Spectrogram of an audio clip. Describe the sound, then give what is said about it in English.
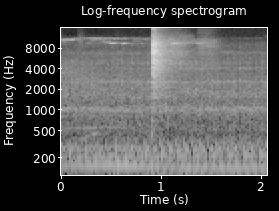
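A city bus idles with a low, throbbing engine hum, and one short, sharp hiss of air brakes bursts out near the middle before the steady rumble carries on. “Tiana Ortiz steps onto a bus with her new personalized card”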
